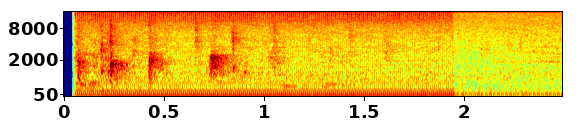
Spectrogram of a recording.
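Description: A steady low electrical hum, with a few short, higher blips in the first second. The hum cuts off suddenly at the end.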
